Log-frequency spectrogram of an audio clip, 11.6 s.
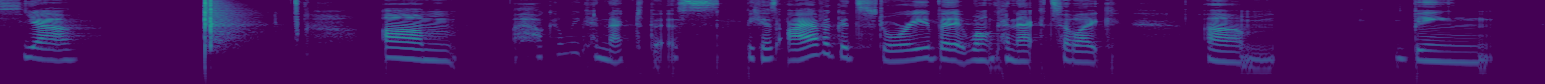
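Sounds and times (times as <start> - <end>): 
speech: 0.2 - 0.7, 2.9 - 8.4, 9.0 - 9.7, 10.5 - 11.3
hand clap for audio sync: 1.5 - 2.0.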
